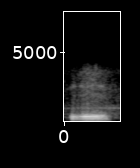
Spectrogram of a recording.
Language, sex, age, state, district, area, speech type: Urdu, male, 30-45, Uttar Pradesh, Muzaffarnagar, urban, conversation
